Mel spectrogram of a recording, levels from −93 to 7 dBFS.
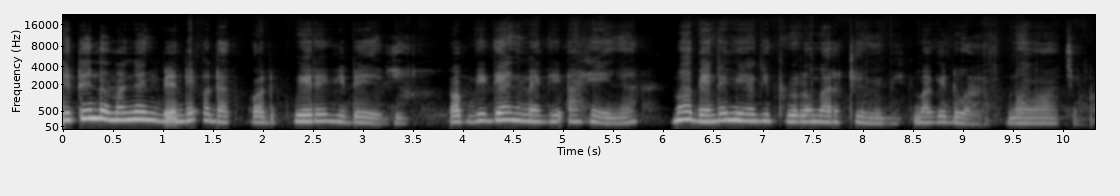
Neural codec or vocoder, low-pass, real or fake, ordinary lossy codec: codec, 44.1 kHz, 3.4 kbps, Pupu-Codec; none; fake; none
